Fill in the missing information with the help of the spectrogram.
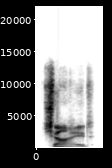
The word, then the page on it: chide: British English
